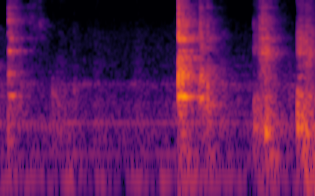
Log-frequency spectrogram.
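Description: A utensil mixes egg yolk into beaten egg whites in a bowl, with a soft scrape followed by a few clear clinks and taps against the bowl, close and quiet with no talking.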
